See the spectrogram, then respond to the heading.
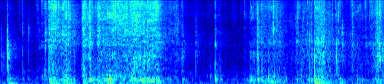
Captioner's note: paper tearing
